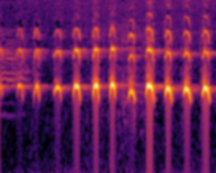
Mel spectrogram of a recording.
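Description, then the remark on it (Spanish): A bird of prey gives a rapid run of about a dozen sharp, whistled chirps, evenly spaced and growing louder, clear with nothing else in the background. “Analicemos tres aves rapaces: la lechuza común, el halcón peregrino y el águila pescadora.”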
